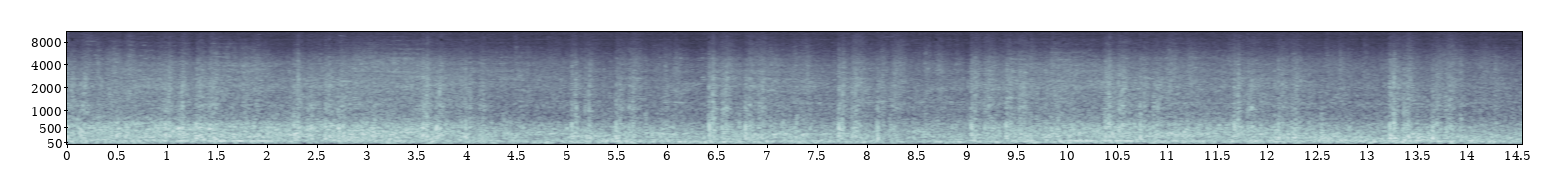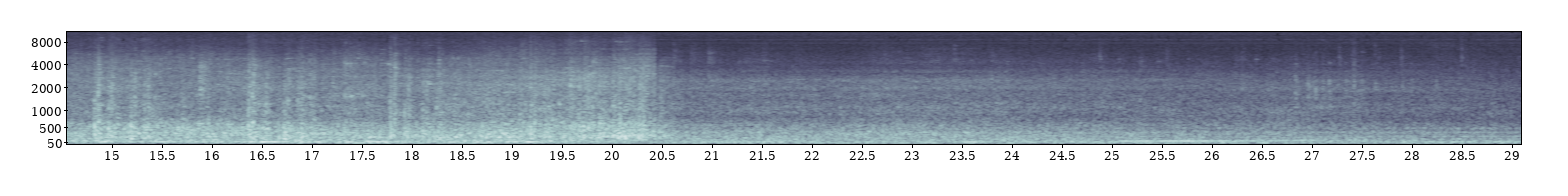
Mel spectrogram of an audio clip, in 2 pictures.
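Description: Southern Pacific freight cars rolling past close by: a dense rumble of wheels on rail, with a run of sharp clicks at the rail joints. About two-thirds through, the last car clears and the noise drops suddenly to a fainter rumble as the train moves away.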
